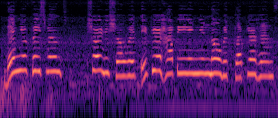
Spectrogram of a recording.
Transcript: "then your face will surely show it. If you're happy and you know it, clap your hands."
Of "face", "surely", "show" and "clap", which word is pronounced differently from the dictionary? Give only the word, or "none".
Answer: none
